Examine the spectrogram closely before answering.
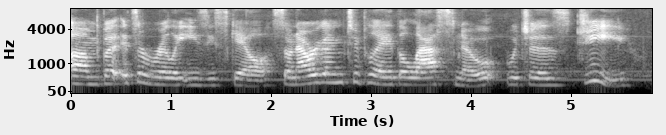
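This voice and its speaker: With audible room echo and noticeable background noise behind her, a woman with a fairly high pitch and ordinary pitch variation talks at a fairly slow pace with hardly any pauses. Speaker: clarinet teacher on video channel. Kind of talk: tutorial. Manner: hesitant, with fillers.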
